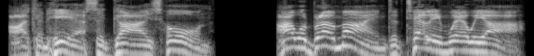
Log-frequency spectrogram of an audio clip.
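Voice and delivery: mildly commanding sheriff, rising in pitch; a villain announcing his plan; lightly voiced, pompous sheriff; sheriff character. A narrator's reading. Narrator plays the sheriff.

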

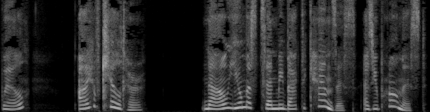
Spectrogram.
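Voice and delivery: put-on high girl's voice, brave; plucky, high-pitched girl; Dorothy. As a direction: stand up to the wizard in a high, girlish voice. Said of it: "Dorothy said bravely".

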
